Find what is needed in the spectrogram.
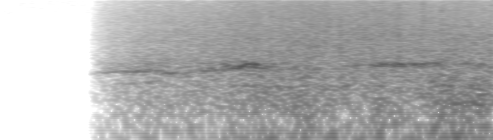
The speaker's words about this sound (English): Oh, it's very windy today. Yes. Oh, my hat!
